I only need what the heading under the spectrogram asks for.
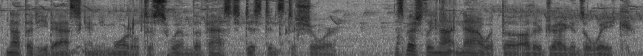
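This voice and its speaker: A man narrating a story in a measured, even way. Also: rumbling low. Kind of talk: scripted audiobook narration. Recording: hissy recording with bird ambience.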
